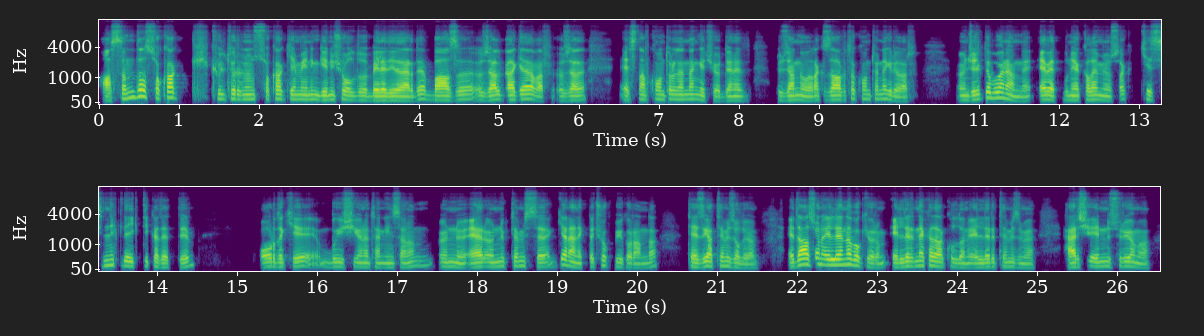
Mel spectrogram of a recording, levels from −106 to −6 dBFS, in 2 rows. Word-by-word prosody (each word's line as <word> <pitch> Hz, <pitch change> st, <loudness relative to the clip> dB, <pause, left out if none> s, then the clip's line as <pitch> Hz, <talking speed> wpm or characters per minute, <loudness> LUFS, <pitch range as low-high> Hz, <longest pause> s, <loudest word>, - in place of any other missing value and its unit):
Aslında 160 Hz, -, +3 dB
sokak 185 Hz, -1 st, +4 dB, 0.4 s
kültürünün, 135 Hz, -1 st, -2 dB
sokak 140 Hz, 0 st, -1 dB
yemeğinin 130 Hz, -1 st, 0 dB
geniş 120 Hz, +2 st, 0 dB
olduğu 115 Hz, -3 st, -1 dB
belediyelerde 110 Hz, +4 st, +4 dB
bazı 120 Hz, +1 st, +5 dB
özel 125 Hz, -1 st, 0 dB
belgeler 140 Hz, +3 st, +4 dB
var. 105 Hz, -8 st, +1 dB
Özel 115 Hz, +2 st, 0 dB, 0.4 s
esnaf 130 Hz, -1 st, -1 dB
kontrollerinden 135 Hz, 0 st, -2 dB
geçiyor. 105 Hz, -4 st, -4 dB
Dene 110 Hz, 0 st, 0 dB, 0.4 s
düzenli 115 Hz, +2 st, 0 dB
olarak 115 Hz, +1 st, 0 dB
zabıta 125 Hz, +4 st, +2 dB
kontrolüne 145 Hz, 0 st, -5 dB
giriyorlar. 100 Hz, -8 st, -3 dB, 0.5 s
Öncelikle 130 Hz, +8 st, +1 dB
bu 175 Hz, +1 st, +3 dB
önemli. 105 Hz, -8 st, 0 dB
Evet, 125 Hz, +1 st, +6 dB
bunu 120 Hz, 0 st, -3 dB
yakalayamıyorsak 125 Hz, +1 st, -1 dB
kesinlikle 145 Hz, +4 st, -4 dB
ilk -, -, -11 dB
dikkat 125 Hz, -3 st, -3 dB
ettiğim, 115 Hz, +6 st, -3 dB, 0.8 s
oradaki 125 Hz, +2 st, -1 dB
bu 125 Hz, +1 st, -7 dB
işi 125 Hz, +1 st, -2 dB
yöneten 115 Hz, -1 st, -3 dB
insanın 130 Hz, -, -7 dB
önlüğü. 125 Hz, -4 st, -3 dB
Eğer 120 Hz, +2 st, +6 dB
önlük 125 Hz, +2 st, -4 dB
temizse 140 Hz, -3 st, -2 dB
genellikle 120 Hz, 0 st, +2 dB
çok 150 Hz, -1 st, -8 dB
büyük 120 Hz, -2 st, -5 dB
oranda 105 Hz, +5 st, -4 dB, 0.4 s
tezgâh 125 Hz, +4 st, +3 dB
temiz 140 Hz, -2 st, -5 dB
oluyor. 95 Hz, -4 st, -4 dB, 0.4 s
Eee, -, -, 0 dB
daha 180 Hz, +2 st, +9 dB
sonra 185 Hz, 0 st, 0 dB
ellerine 175 Hz, +1 st, +6 dB
bakıyorum, 115 Hz, -9 st, -2 dB
ellerini 135 Hz, +4 st, +2 dB
ne 150 Hz, -, +4 dB
kadar 135 Hz, -3 st, +3 dB
kullanıyor, 110 Hz, -3 st, -3 dB
elleri 120 Hz, +3 st, -1 dB
temiz 125 Hz, -2 st, -8 dB
mi, 100 Hz, -2 st, -7 dB, 0.3 s
her 115 Hz, +2 st, +5 dB
şeye 130 Hz, +2 st, +1 dB
elini 135 Hz, +1 st, -4 dB
sürüyor 135 Hz, +1 st, -1 dB
mu? 95 Hz, -1 st, -6 dB
125 Hz, 145 wpm, -24 LUFS, 115-140 Hz, 0.8 s, daha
